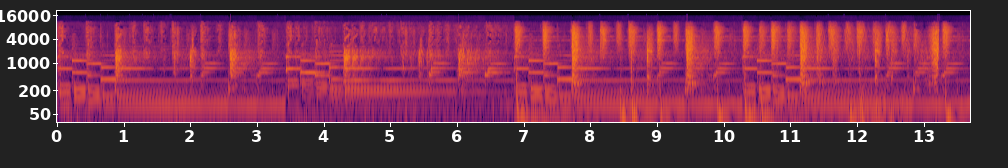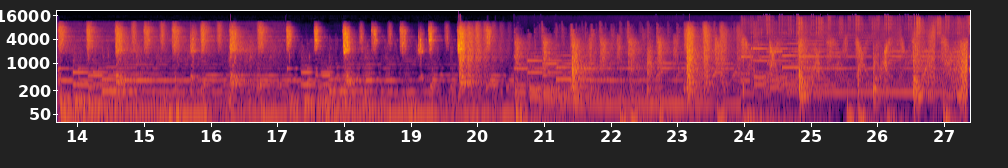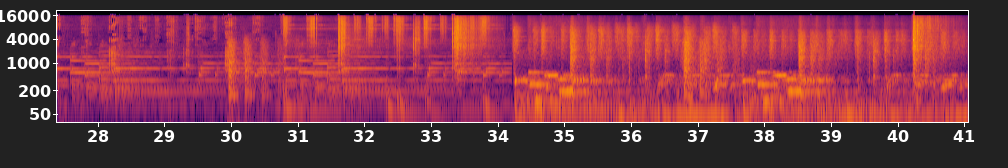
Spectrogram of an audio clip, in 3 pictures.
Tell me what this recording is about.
HIPHOP - DUB LOOP
LoFI Beat with different effects + piano Made on the MPC4000 & SP202
hiphop, lofi, triphop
